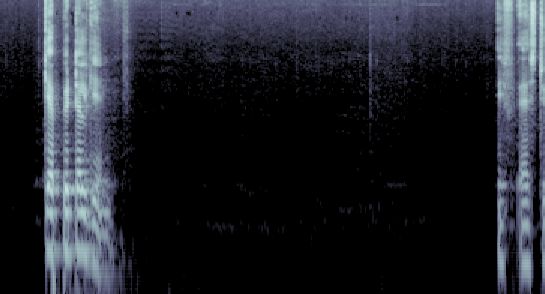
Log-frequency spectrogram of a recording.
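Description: A young man speaks calmly into a close microphone, with pauses.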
